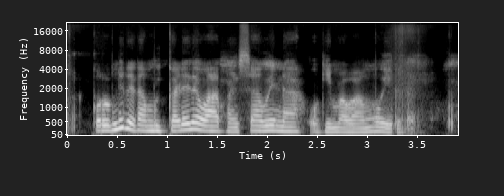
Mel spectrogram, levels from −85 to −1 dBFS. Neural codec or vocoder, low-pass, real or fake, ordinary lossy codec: codec, 44.1 kHz, 2.6 kbps, DAC; none; fake; none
